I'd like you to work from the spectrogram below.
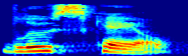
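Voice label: "Blue scale", English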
